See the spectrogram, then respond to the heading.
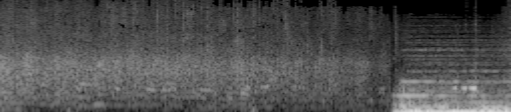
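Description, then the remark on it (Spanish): A large hall audience applauds an award being presented, in a dense, steady patter of many hands for about four seconds, then a much louder tonal sound abruptly cuts in and drowns it out. “porta questo premio Linda el l'applauso di questa meravigliosa sala.”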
